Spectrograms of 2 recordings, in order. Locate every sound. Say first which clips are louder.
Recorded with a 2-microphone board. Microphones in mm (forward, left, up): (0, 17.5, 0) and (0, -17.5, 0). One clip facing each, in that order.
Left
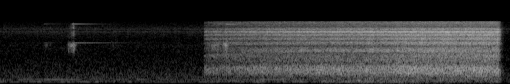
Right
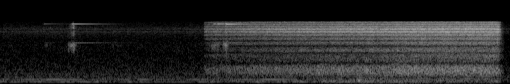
0.4 s a bicycle bell: left 3 dB; 15° left (ahead or behind); by 2.6 s 30° left (ahead or behind)
2.0 s boiling: left 5 dB; 50° left (ahead or behind)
